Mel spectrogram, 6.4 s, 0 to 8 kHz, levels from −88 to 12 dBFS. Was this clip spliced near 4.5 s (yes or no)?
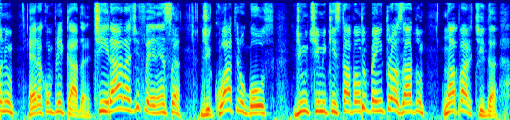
yes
